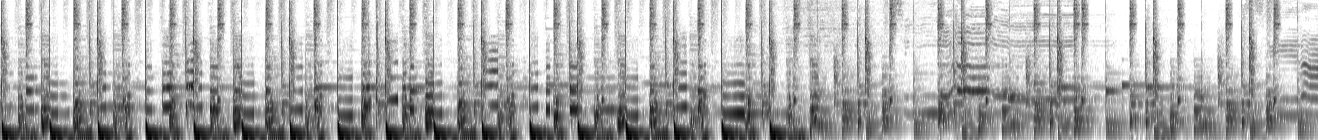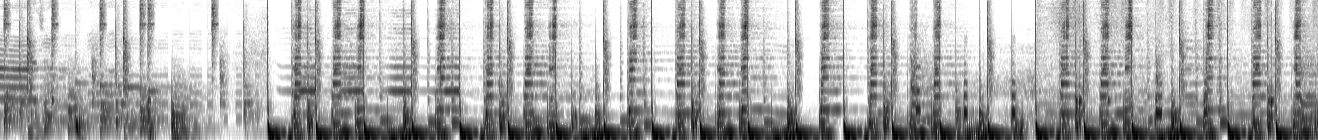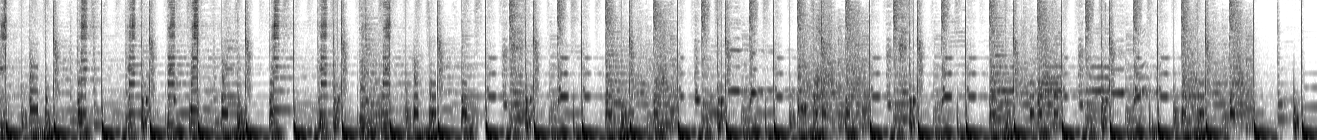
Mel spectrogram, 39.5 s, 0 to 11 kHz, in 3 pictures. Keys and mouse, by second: 0.2 alt+right click, 0.5 click, 1.7 click, 4.5 click, 8.1 click, 9.1 click, 20.3 click, 21.7 click, 22.2 click, 22.7 click, 23.8 click, 25.8 click, 28.7 click, 32.1 click, 32.8 KP_5, 33.0 Return, 35.4 click.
